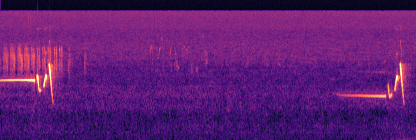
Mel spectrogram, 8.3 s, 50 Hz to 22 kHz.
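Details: Two full songs from a Japanese bush warbler, recorded 23 July 2021 at the Kita-Fuji training area, Japan. Each is a sustained pure whistle ending in rapid looping notes, about seven seconds apart, with quiet surroundings between them.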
